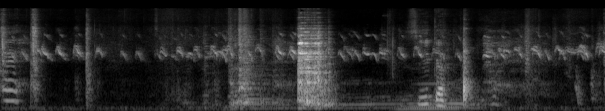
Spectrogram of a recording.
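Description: Chickens clucking, with a steady run of short high chirps several times a second and one louder call about three seconds in.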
